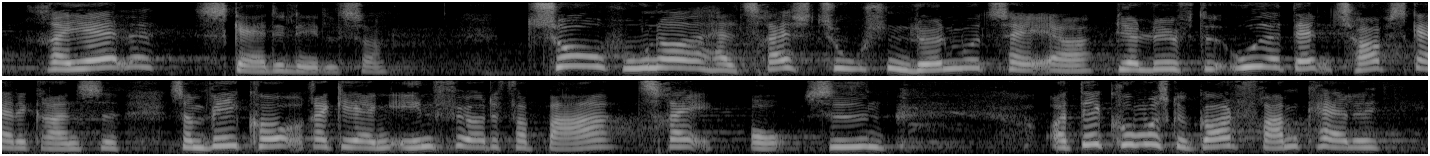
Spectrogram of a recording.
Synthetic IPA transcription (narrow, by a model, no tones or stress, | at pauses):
ʁɛel̰ə | sɡ̥ædəled̥l̩sɐ | t͡sʰo̝̰ːhunɐð̩ˠɒɦælt͡sʰʁast͡sʰṵːsn̩lɔnmoðˠt͡sʰɛ̰ːɪɐːb̥liɐløfd̥ð̩ˠuð̞̰ˠæd̥ent͡sʰɒ̽b̥sɡ̥æɾəɡ̥ʁansə | sɒ̽mʋe̝̰ːkʰɔ̰ːʁɛɡ̥e̝ɐe̝ŋn̩e̝nføɐ̰ɾəfɒ̽b̥ɑ̈ːt͡sʰʁɛ̰ːɒ̰ːsiːð̞ˠn̩ | ʔɒ̽d̥e̝kʰumɒ̽sɡ̥e̝ɡ̥ɒ̽d̥fʁamkʰæl̰ə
